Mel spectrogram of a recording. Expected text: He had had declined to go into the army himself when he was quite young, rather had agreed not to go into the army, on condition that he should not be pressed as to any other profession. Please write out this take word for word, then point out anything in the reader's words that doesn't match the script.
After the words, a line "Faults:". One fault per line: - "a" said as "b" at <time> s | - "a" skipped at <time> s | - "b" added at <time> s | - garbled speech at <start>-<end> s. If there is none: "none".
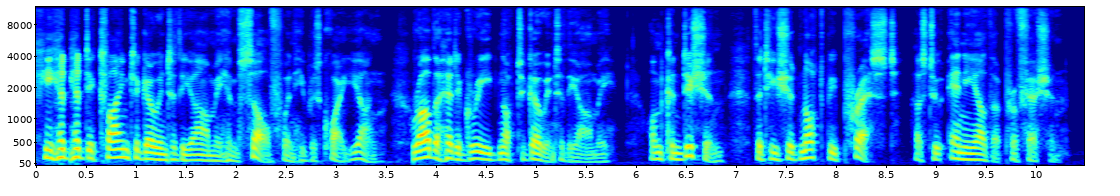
He had had declined to go into the army himself when he was quite young, rather had agreed not to go into the army, on condition that he should not be pressed as to any other profession.
Faults:
none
